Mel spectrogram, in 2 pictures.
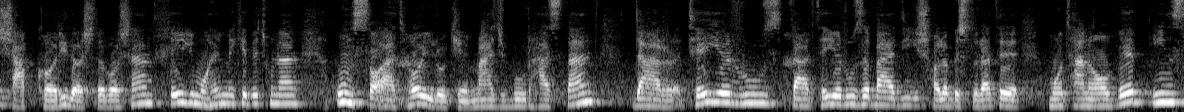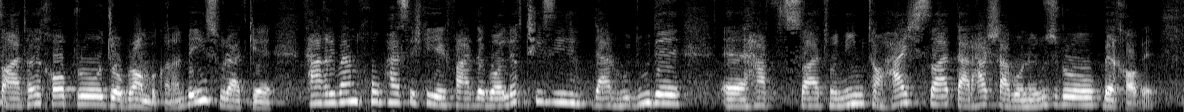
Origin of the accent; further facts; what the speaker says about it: Tehran, Tehran Province, Iran; ما در تهران به دنیا اومدیم، اما اگر اصالت خانوادگی من، هم پدر بزرگ هم مادر بزرگ، هم اهل شهر گلپایگان هستن.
